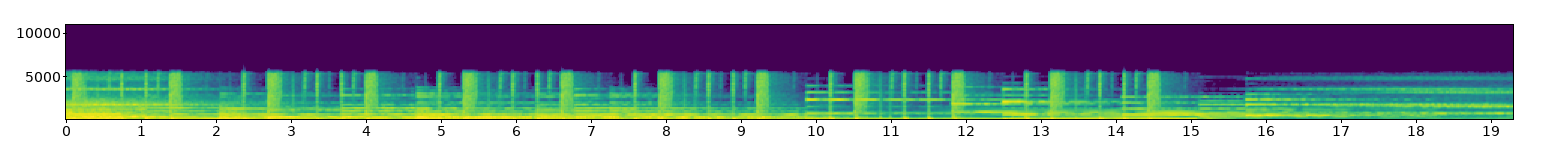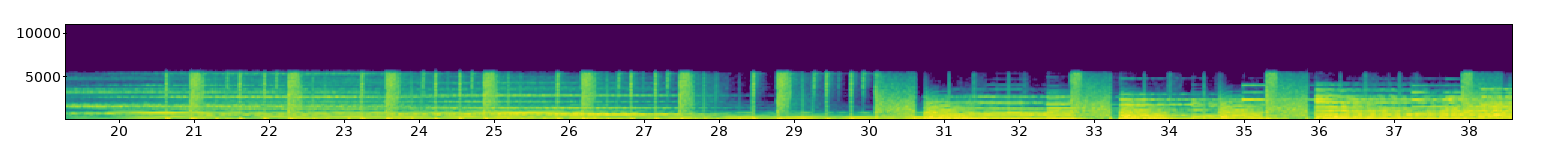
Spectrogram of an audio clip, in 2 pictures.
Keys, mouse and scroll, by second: 1.7 click, 2.9-3.8 scroll up 1, 3.8 click, 4.6 click, 4.9 click, 5.8 click, 6.7 click, 7.9 click, 9.0 click, 11.0 click, 11.9 click, 12.2 click, 12.3 double click, 13.1 double click, 15.2 click, 16.2 click, 17.6 click, 17.8 click, 20.2 click, 21.3 click, 21.4 click, 21.9-24.4 typing, 26.0-27.6 typing, 28.6 h, 28.8 h, 31.3 click, 31.6 click, 31.9 click, 33.6 click, 36.6 click, 37.5 click, 38.0 click.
